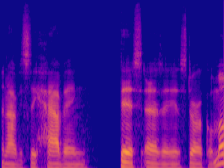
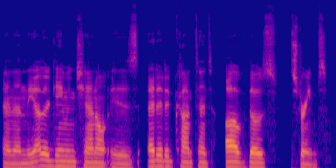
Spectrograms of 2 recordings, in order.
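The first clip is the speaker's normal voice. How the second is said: ordinary talk, nothing marked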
